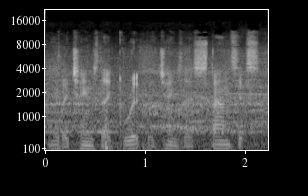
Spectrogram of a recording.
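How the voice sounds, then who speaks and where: Lowish-voiced male darts commentator over loud crowd. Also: fairly even intonation, brisk. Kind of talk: live sports commentary. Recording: loud crowd and venue noise. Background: noisy darts crowd.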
